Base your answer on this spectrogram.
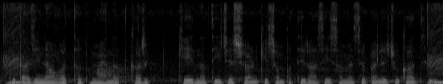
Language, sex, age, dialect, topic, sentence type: Hindi, male, 18-24, Hindustani Malvi Khadi Boli, banking, statement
